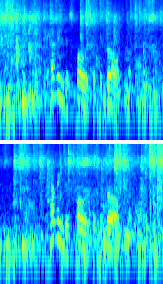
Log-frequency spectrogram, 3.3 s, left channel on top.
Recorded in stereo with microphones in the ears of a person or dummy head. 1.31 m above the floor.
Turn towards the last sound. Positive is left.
turn(degrees=5)  # may be behind; listen again after turning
